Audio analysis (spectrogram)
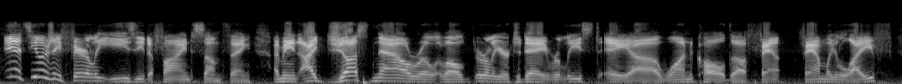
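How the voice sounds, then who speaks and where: A man chats as a guest on a podcast, rambling easily from one thought to the next with small chuckles. His voice is very bright, smooth and crisp. The audio is dry and slightly dull and lo-fi. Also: medium pitch, big pitch swings, moderate pace, few pauses, no echo. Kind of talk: casual podcast chat.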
